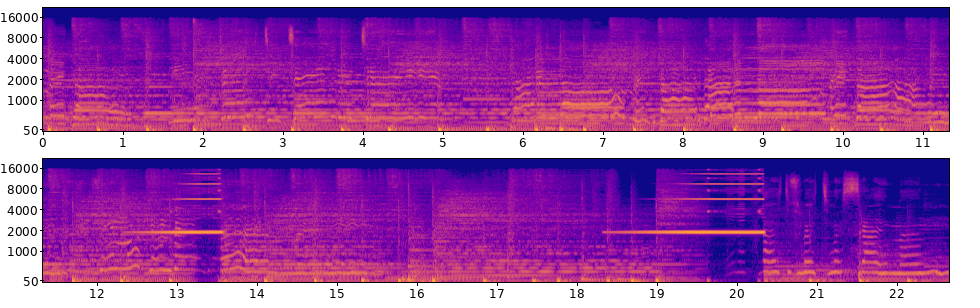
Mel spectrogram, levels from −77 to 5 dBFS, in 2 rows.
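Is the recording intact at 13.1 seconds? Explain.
No. A loudspeaker feedback squeal runs from 12.31 to 13.62 s. The microphone is picking up its own loudspeaker, and the loop gain exceeds one at 1.9 kHz. That tone swells over about a second into a squeal about 10 dB above the sound.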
